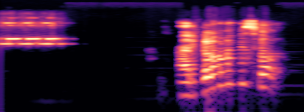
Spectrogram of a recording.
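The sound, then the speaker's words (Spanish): An incoming call rings as a single short burst of bright electronic tone, followed by silence and then a voice speaking. “te están llamando, ¿no? ¿no? Sí, están llamando. Pero lo tiré a, lista de espera.”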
